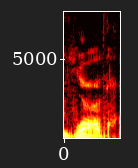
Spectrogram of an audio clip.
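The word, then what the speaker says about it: Woëvre: Oui, c'est W-O-E-V-R-E. – On aurait tendance à prononcer Voivre, mais en fait, on prononce dans la région, on dit Voivre.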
